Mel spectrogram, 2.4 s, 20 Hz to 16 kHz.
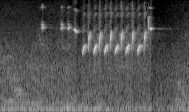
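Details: European goldfinch of the Balkan subspecies balcanica, entry 006/22 in the 2022 World Championship in goldfinch song: a few thin high notes, then a quick even series of about eight bright, clear pips over a quiet background.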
